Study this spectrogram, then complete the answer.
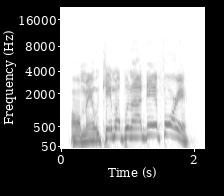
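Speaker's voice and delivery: Southern Atlanta drawl. Retelling what Jimmy Powers used to say: imitating Jimmy Powers' Atlanta drawl. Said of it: "so he's got the drawl".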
